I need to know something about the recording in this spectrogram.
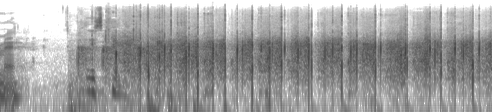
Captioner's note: applause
